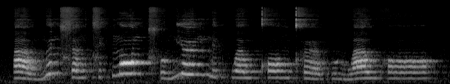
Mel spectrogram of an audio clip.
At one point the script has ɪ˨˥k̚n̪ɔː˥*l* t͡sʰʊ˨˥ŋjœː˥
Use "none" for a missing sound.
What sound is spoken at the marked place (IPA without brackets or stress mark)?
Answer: n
